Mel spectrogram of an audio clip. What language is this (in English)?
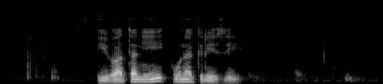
Catalan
